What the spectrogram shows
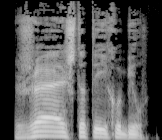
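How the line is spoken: Grumbling. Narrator (Russian): проворчал Косой

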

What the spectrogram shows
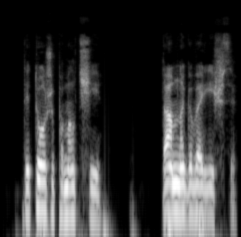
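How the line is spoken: Grumbled. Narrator (Russian): буркнул Матвей

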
